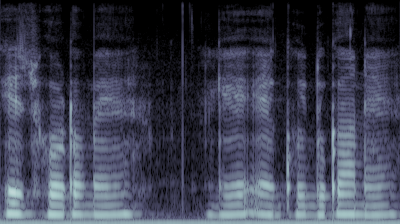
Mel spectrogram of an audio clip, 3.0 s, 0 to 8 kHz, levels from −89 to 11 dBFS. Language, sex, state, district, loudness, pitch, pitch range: Hindi, male, Rajasthan, Bikaner, -20 LUFS, 130 Hz, 125-135 Hz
